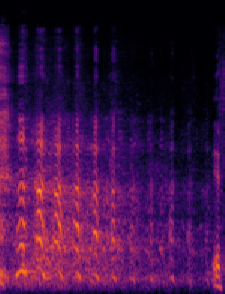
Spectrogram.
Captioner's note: laughter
